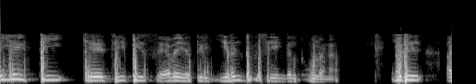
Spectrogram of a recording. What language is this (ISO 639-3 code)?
tam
